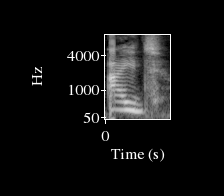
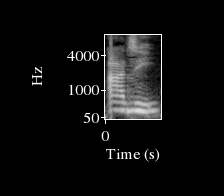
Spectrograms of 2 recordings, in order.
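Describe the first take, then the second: First: The i sound comes before the j. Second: The i sound comes after the j. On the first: This is the Bangali dialect form. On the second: This is the standard form.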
